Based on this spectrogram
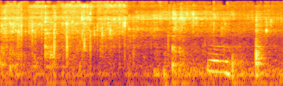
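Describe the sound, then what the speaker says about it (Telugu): Tempering spices and garlic sizzle in hot oil with a crackling hiss, broken by the scrape and clink of a spoon stirring the pan, fairly quiet; part of making ivy gourd chutney. "ఇవన్నీ ఫ్రై అవ్వాలి."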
